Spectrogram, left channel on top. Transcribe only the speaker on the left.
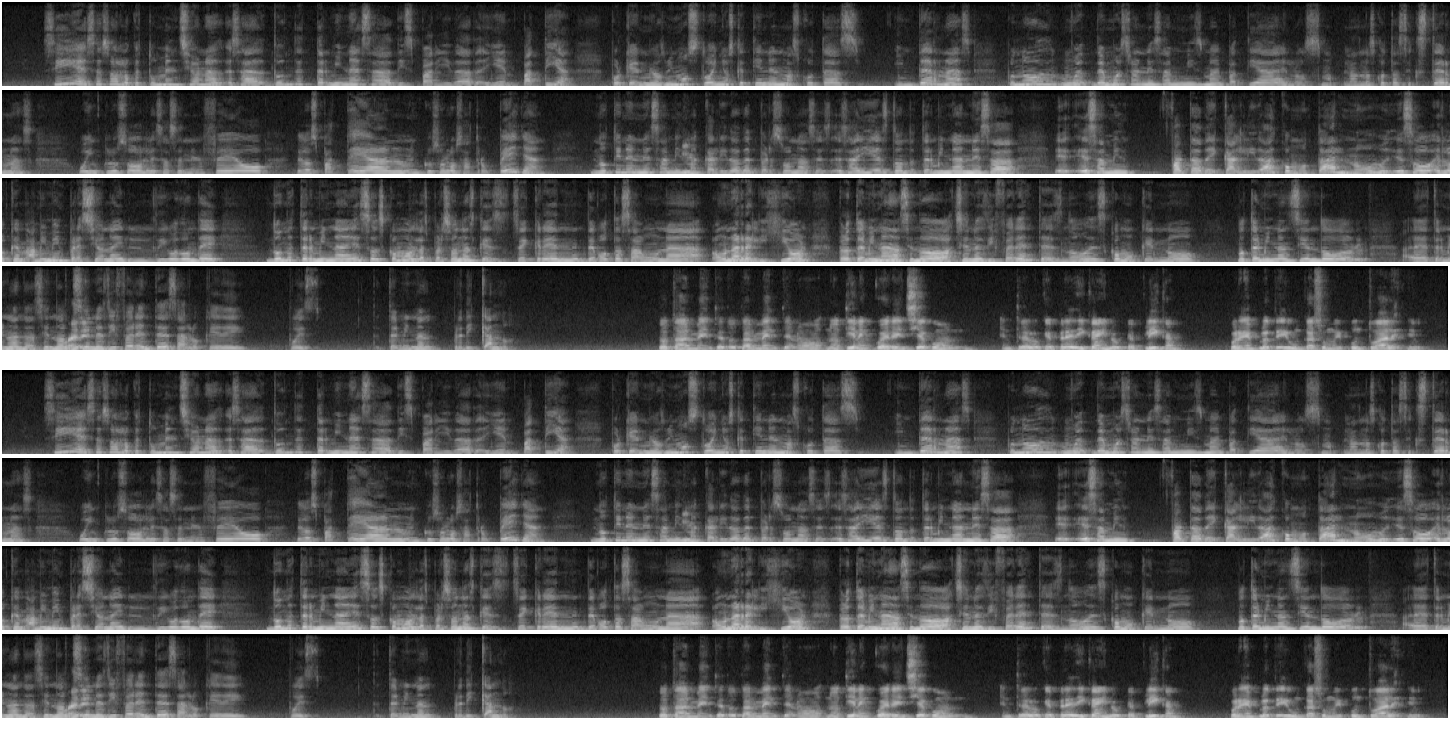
Sí.
Bueno,
Totalmente, totalmente. No, no tienen coherencia con entre lo que predican y lo que aplican. Por ejemplo, te digo un caso muy puntual, es que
